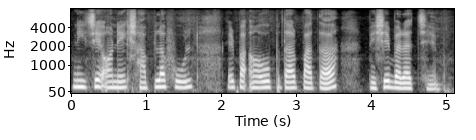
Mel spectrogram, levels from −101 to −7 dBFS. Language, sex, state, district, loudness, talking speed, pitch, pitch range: Bengali, female, West Bengal, Cooch Behar, -16 LUFS, 115 wpm, 210 Hz, 190-220 Hz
